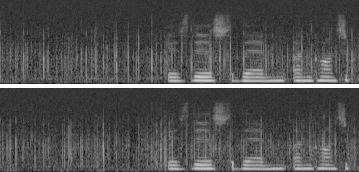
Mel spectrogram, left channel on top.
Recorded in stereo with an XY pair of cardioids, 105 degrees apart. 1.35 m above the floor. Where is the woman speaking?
15° left.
